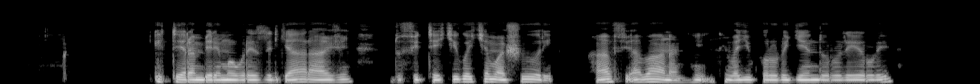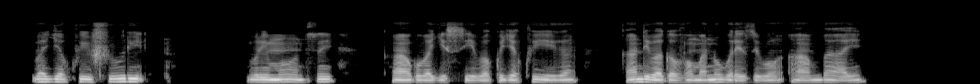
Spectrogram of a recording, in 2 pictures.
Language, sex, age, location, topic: Kinyarwanda, male, 18-24, Nyagatare, education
